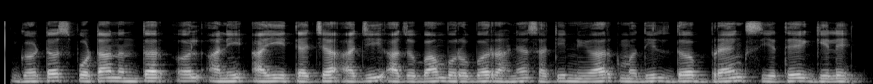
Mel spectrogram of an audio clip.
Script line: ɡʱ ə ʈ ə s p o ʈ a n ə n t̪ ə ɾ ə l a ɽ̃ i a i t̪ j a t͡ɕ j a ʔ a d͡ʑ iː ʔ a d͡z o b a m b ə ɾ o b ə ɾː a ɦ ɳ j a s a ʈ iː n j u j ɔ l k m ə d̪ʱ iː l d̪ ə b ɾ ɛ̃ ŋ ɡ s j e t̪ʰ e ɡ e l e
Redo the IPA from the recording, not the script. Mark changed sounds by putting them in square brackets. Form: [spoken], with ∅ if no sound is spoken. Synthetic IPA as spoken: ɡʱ ə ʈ ə s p o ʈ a n ə n t̪ ə ɾ ə l a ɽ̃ i a i t̪ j a t͡ɕ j a ʔ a d͡ʑ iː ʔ a d͡z o b a m b ə ɾ o b ə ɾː a ɦ ɳ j a s a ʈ iː n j u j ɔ [ɾ] k m ə d̪ʱ iː l d̪ ə b ɾ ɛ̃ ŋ [k] s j e t̪ʰ e ɡ e l e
